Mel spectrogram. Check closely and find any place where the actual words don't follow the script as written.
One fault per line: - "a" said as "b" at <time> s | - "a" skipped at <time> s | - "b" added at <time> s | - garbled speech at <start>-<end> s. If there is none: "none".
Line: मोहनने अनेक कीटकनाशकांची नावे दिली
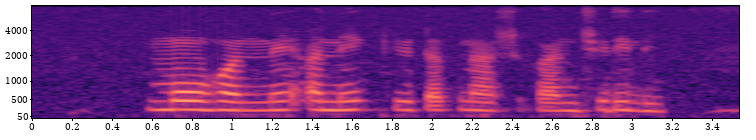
- "नावे" skipped at 2.9 s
